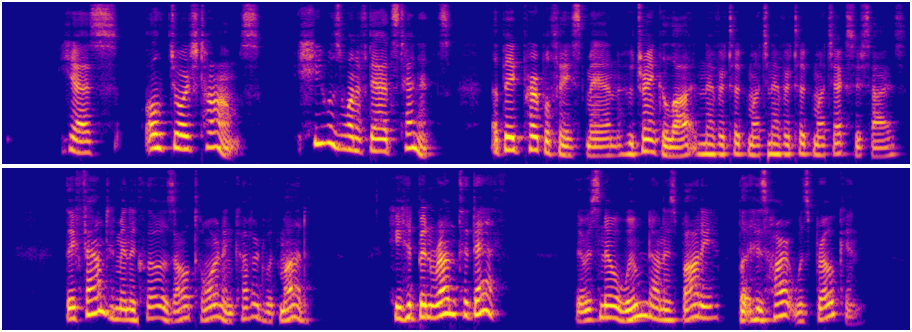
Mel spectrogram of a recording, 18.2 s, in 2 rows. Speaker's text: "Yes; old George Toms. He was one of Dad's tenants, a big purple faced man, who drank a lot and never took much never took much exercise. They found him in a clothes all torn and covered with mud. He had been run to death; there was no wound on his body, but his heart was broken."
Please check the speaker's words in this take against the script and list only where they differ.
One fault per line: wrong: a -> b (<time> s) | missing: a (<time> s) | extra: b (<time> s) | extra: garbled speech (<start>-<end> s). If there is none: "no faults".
no faults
